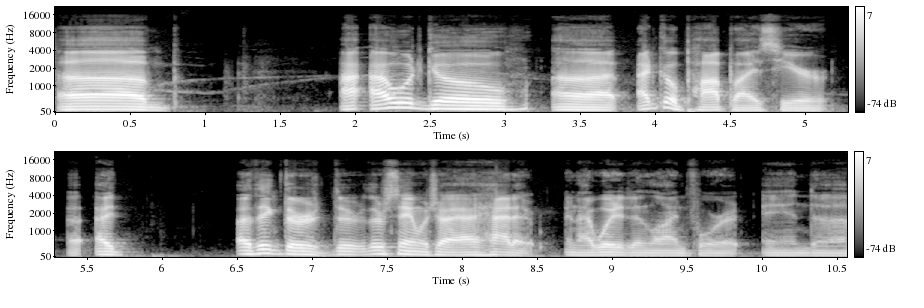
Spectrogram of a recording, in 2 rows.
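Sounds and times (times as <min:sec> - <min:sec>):
speech: 0:00.0 - 0:00.9, 0:01.9 - 0:05.8, 0:06.5 - 0:10.5
person vocally imitating a police siren: 0:00.0 - 0:03.5.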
